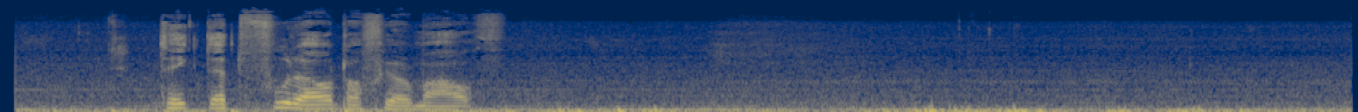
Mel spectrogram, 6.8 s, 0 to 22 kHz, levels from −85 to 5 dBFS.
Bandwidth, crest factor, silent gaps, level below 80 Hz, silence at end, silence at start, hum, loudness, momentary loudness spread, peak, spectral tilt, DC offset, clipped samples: 15 kHz; 20 dB; none; -28 dBFS; 0 s; 0.1 s; none; -26 LUFS; 13 LU; -4 dBFS; -5.5 dB/octave; under 0.1%; under 0.1%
